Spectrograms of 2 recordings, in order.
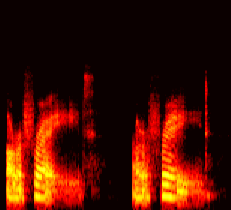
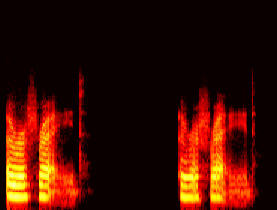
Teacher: this is the insertion of an R where there wouldn't usually be one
